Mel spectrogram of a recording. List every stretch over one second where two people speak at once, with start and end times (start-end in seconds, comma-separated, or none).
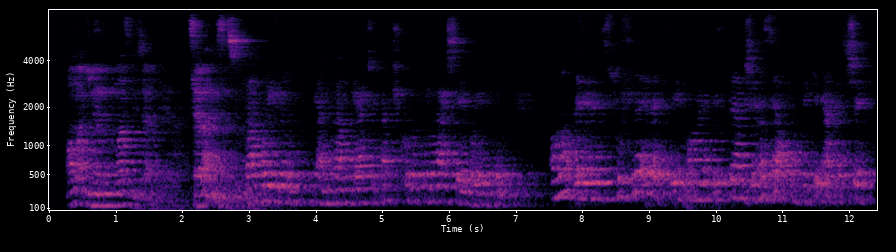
none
